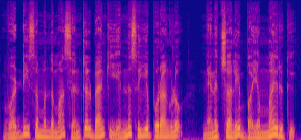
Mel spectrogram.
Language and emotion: Tamil, fearful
